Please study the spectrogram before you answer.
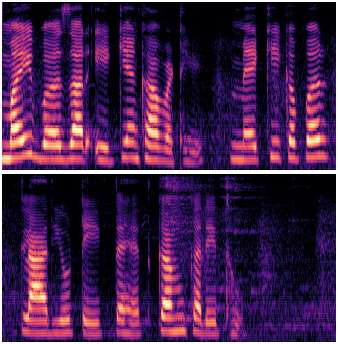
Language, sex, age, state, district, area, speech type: Sindhi, female, 18-30, Rajasthan, Ajmer, urban, read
